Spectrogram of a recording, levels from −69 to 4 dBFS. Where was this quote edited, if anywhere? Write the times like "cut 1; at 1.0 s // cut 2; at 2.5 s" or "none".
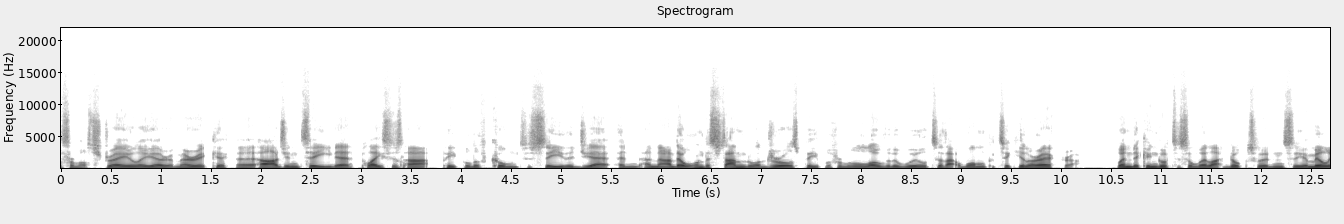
cut 1; at 1.7 s // cut 2; at 3.4 s // cut 3; at 5.8 s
